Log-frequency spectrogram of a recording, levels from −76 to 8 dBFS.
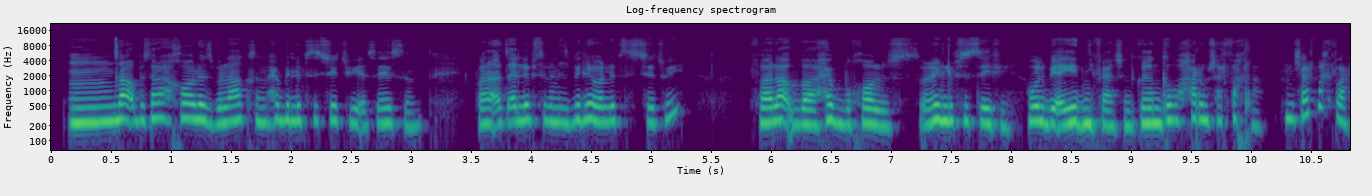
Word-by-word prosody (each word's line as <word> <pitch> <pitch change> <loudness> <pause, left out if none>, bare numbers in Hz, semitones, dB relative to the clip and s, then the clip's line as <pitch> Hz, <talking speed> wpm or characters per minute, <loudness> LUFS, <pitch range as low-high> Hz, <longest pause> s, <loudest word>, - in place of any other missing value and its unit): امم، 235 +1 +4
لأ 270 -3 +6
بصراحة 260 +2 -2
خالص 270 -2 +3
بالعكس، 245 +3 -1
أنا 235 - -1
باحب 260 +2 -2
اللبس 255 0 -2
الشتوي 250 -5 -5
أساسًا. 220 -1 -6 0.5
فأنا 220 -1 0
أتقل 240 +3 -1
لبس 260 0 0
بالنسبة 240 +1 -1
لي 275 +1 +3
هو 250 - +3
اللبس 245 +1 -4
الشتوي، 285 - -6 0.5
فلأ 235 +2 +3
باحبه 215 +1 0
خالص. 205 -3 -2
غير 255 +4 +4
اللبس 250 0 +1
الصيفي 225 -5 -2 0.2
هو 245 - +4
اللي 240 -2 +3
بيقيدني 220 +1 +4
فعشان 200 -2 -5
كان 225 +3 +1
الجو 255 +3 +2
حر 270 +3 -2
مش 255 0 -3
عارفة 255 +3 -7
أخلع، 205 -6 -13 0.2
مش 275 +2 -2
عارفة 345 +10 0
أخلع. 250 -5 -3
240 Hz, 205 wpm, -23 LUFS, 225-255 Hz, 0.5 s, لأ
